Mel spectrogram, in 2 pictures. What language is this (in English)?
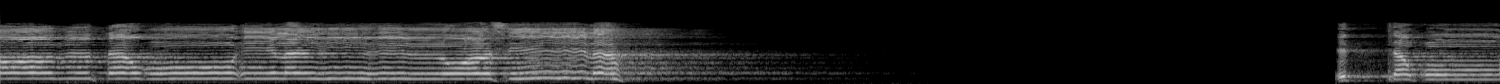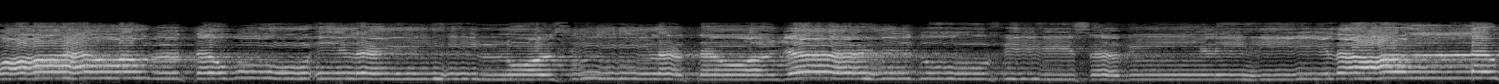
Arabic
